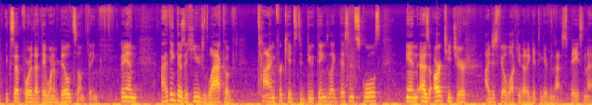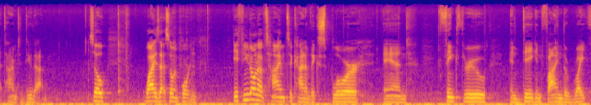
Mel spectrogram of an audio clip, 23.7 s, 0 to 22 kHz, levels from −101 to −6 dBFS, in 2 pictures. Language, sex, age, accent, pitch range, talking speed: English, male, 30-49, American, 115-145 Hz, 180 wpm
